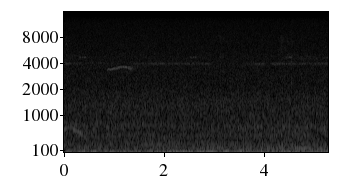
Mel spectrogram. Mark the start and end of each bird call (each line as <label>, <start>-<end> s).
Western Wood-Pewee (Contopus sordidulus), 0.7-1.4 s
